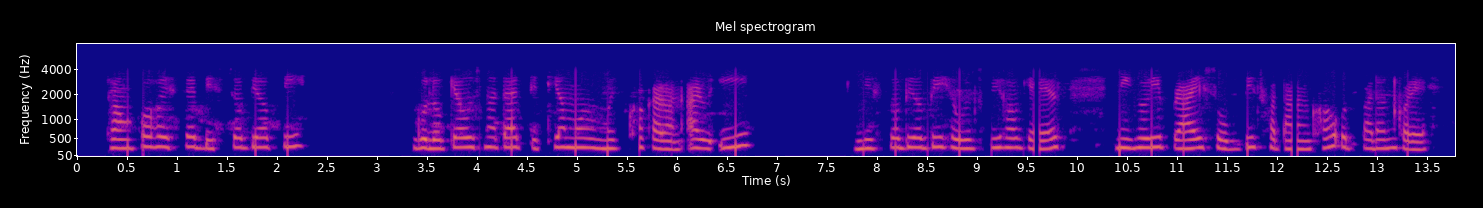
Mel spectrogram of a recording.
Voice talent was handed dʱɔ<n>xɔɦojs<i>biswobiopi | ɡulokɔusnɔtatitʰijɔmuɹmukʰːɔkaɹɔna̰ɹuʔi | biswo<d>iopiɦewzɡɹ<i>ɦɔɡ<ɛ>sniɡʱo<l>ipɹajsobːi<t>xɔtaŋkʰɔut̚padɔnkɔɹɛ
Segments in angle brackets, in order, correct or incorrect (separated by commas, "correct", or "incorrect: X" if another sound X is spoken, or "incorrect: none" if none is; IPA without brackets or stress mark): incorrect: ŋ, incorrect: ɛ, incorrect: b, correct, correct, incorrect: ɹ, incorrect: s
